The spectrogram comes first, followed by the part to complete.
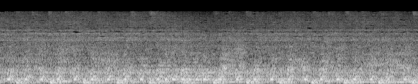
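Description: Hardcore punk band playing live, drum kit to the fore.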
